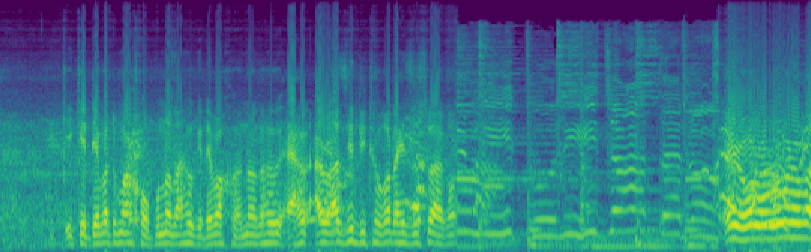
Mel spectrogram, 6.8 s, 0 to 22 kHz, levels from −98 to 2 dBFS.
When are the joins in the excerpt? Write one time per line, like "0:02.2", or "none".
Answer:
none

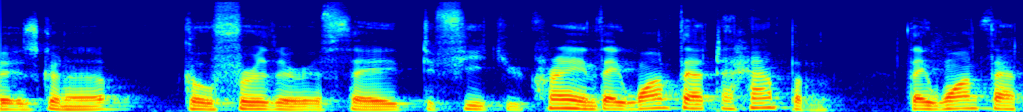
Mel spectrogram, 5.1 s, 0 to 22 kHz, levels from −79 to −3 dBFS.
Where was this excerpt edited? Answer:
none

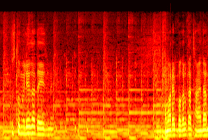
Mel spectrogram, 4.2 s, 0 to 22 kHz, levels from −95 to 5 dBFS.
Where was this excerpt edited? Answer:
0:03.2

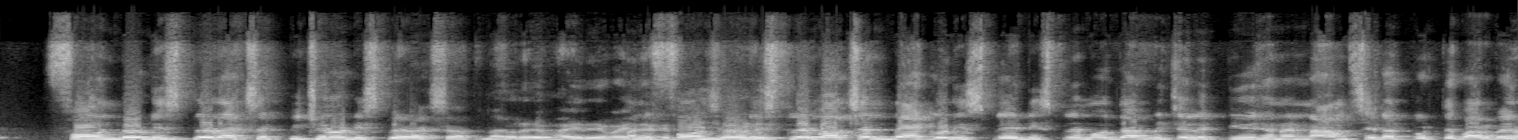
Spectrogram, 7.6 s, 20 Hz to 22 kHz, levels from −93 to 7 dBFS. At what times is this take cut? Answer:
none

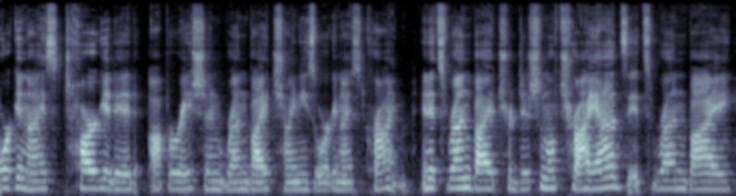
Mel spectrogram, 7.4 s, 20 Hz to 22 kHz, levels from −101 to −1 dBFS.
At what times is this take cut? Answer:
none

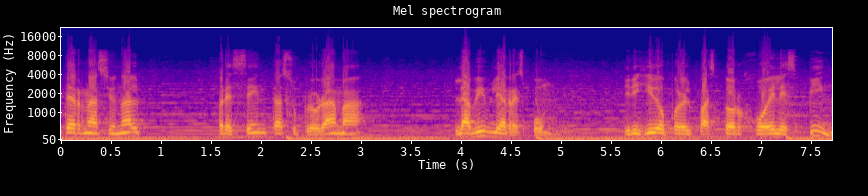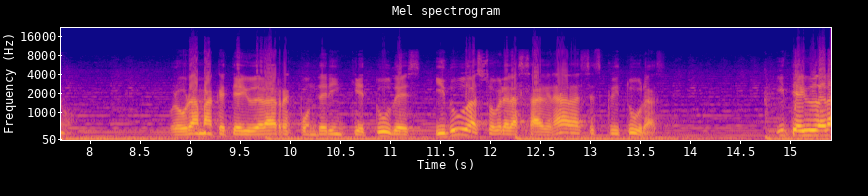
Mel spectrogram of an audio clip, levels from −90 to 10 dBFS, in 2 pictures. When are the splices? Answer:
0:01.8

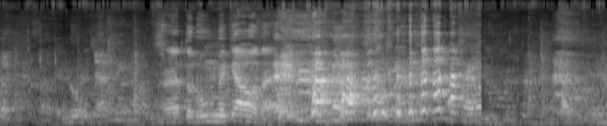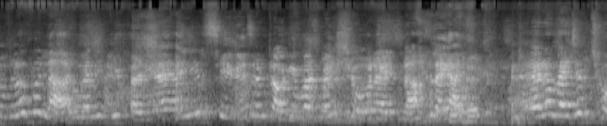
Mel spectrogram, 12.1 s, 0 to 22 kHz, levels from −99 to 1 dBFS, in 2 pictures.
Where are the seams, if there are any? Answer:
0:04.8
0:11.2

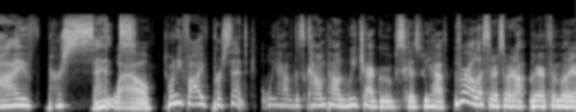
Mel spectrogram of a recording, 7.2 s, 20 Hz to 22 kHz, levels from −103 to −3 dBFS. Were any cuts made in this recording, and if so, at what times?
0:03.5

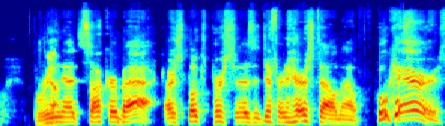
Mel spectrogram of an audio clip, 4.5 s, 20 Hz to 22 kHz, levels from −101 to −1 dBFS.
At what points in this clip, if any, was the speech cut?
0:01.6

